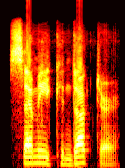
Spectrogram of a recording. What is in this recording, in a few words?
"semiconductor", American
